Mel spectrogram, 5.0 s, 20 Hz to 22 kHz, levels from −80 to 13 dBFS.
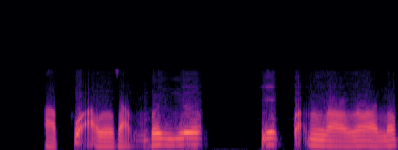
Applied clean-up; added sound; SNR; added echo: neural separator model SepFormer WHAMR!.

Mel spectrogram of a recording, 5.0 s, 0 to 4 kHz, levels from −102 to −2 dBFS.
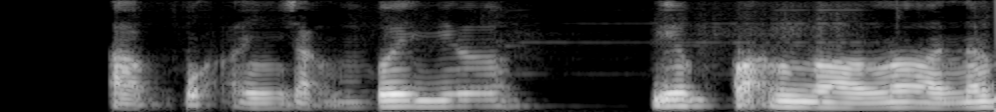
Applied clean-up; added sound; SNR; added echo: neural mask model DeepFilterNet 3.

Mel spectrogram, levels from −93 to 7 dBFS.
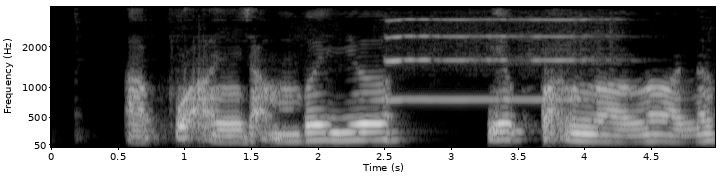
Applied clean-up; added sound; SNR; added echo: classical method WPE with log-MMSE.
